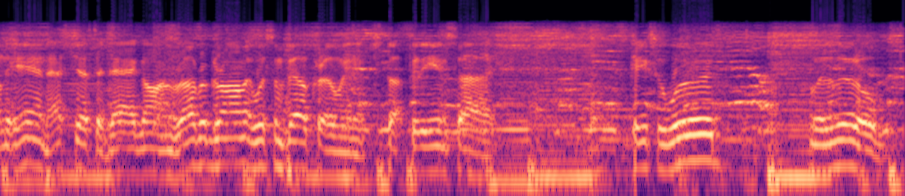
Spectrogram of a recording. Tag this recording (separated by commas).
Speech, Music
